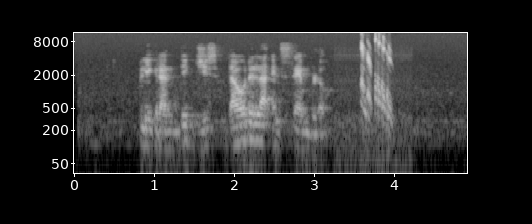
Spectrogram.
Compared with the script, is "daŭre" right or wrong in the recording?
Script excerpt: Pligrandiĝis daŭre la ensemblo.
right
